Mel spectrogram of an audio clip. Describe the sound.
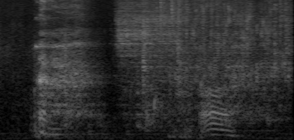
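Water running from a tap in a steady, soft hissing stream, with a voice making short exclamations over it.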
